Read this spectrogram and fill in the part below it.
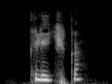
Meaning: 1. name (of an animal) 2. nickname, alias
- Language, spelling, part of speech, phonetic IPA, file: Russian, кличка, noun, [ˈklʲit͡ɕkə], Ru-кличка.ogg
